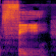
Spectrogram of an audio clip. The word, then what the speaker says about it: Phee: So is my first name, and my last name is Phee, which is P-H-E-E.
